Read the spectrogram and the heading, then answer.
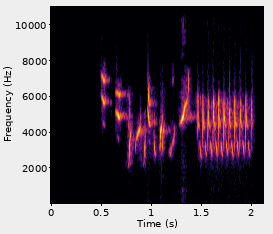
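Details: European goldfinch singing a wild-style song (chant sauvage, Arabic 'khlawi'): high tinkling notes and quick twittering, then a rapid even buzzy trill of about a dozen paired notes, on an otherwise silent background.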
